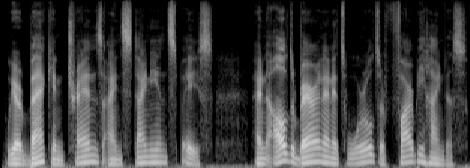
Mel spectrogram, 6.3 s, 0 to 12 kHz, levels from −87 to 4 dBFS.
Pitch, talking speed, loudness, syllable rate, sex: 110 Hz, 155 wpm, -19 LUFS, 4.5 syllables/s, male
